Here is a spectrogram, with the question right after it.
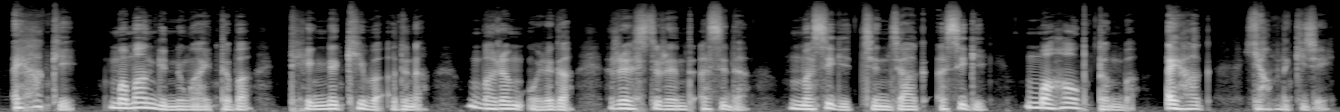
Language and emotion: Manipuri, fearful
